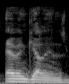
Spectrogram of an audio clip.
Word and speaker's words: Evangelion: Yeah, it's Neon Genesis Evangelion.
